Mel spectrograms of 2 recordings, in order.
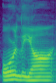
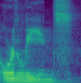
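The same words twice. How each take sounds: First: The name is said with French pronunciation. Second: The name is said with English pronunciation.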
